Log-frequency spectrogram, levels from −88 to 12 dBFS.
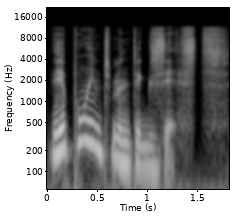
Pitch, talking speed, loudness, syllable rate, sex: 165 Hz, 100 wpm, -21 LUFS, 3.5 syllables/s, male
